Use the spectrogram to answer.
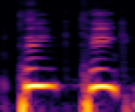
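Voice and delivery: high, sharp "tink"; dart sound effect. Retold or imitated. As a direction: imitate small darts landing, high and loud. Imitates darts hitting a board.

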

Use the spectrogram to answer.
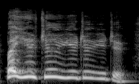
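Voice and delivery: put-on high, loud childish protest that fades; shrill insistence. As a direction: whine it back like a hurt child. Client insisting, voice retold.

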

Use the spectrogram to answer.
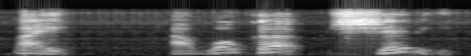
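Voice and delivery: normal talking voice

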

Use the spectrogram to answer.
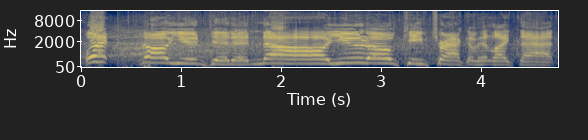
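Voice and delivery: loud amazed disbelief; astonished. Real, not acted. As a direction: shout it in happy disbelief. Amazed at exact marriage count.

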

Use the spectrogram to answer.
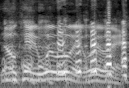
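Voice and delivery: high, loud laughing wait; excited laughing yell. Real, not acted. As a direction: cut in, shrieking with laughter. Stopping friend mid-theory, laughing.

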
